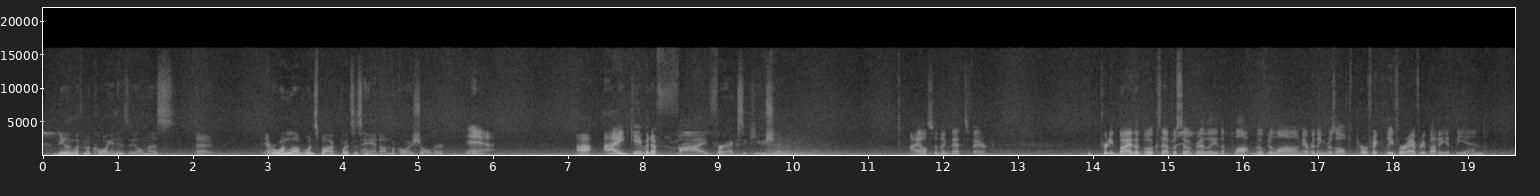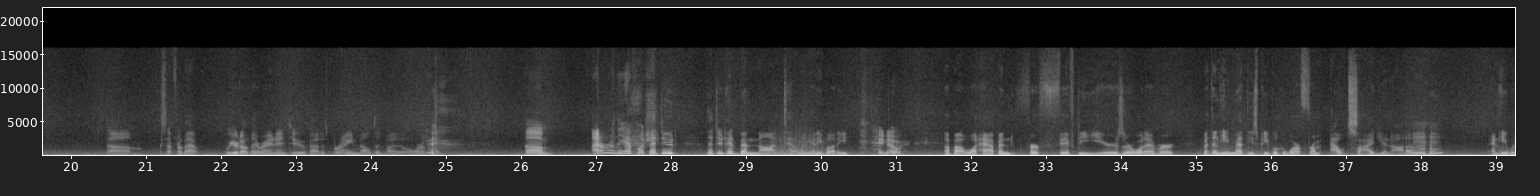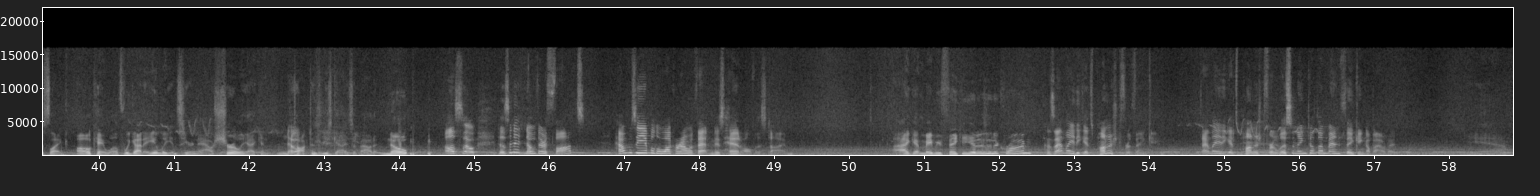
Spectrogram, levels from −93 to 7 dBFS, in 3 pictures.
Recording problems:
animal sounds; noticeable; throughout; 15 dB below the speech
wind noise on the microphone; occasional gusts; 25 dB below the speech
hiss; faint; throughout; 25 dB below the speech

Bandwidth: 16 kHz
